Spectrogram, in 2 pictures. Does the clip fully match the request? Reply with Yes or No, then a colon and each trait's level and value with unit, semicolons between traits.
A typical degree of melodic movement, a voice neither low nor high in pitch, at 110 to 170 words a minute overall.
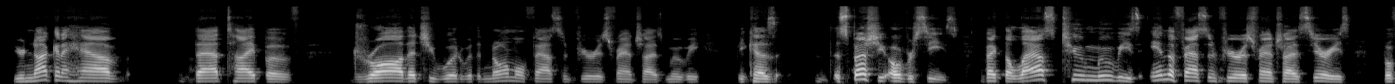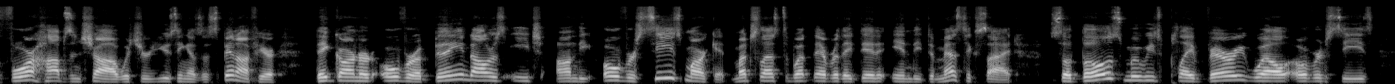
Yes: average, 4.1 semitones; medium, 150 Hz; average, 160 wpm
